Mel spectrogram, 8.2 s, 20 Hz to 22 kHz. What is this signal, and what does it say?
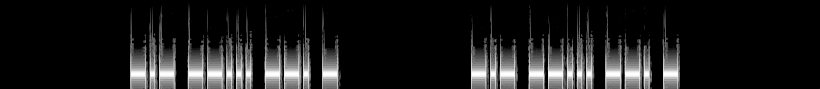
Morse code, heard as a keyed tone, about 25 wpm, 700 Hz. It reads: K7GT K7GT
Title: Call Signs Repeated 2x - 25wpm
